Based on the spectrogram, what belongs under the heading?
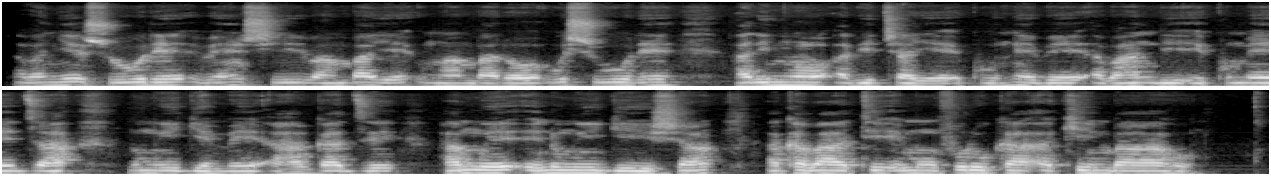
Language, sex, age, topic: Rundi, male, 25-35, education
